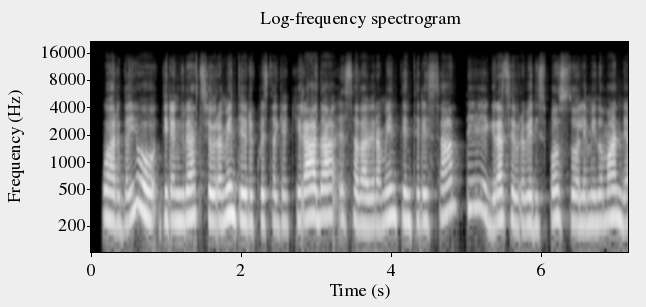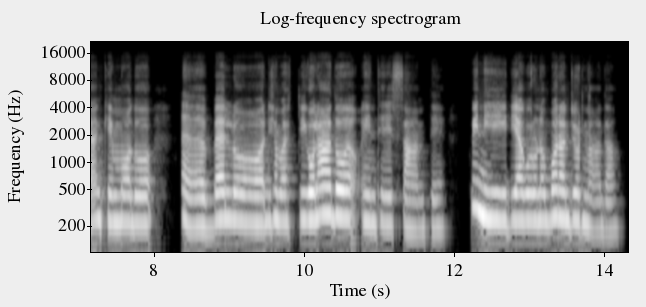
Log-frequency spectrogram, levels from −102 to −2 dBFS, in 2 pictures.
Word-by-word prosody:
Guarda, 225 -4 0
io 265 -2 +3
ti 235 - -1
ringrazio 240 +2 +1
veramente 230 +1 +3
per 220 -1 -2
questa 225 0 -5
chiacchierata, 240 +4 +2
è 245 - -6
stata 220 -3 -2
veramente 230 +5 -2
interessante. 260 +8 -3
Grazie 235 +3 0
per 210 0 -5
aver 210 0 -1
risposto 225 +3 -4
alle 215 0 -2
mie 215 0 -2
domande 230 +1 0
anche 230 0 -3
in 220 - -2
modo, 215 -1 -2 0.3
ehm, 200 -4 -3
bello 225 -1 +1
diciamo 225 +1 -3
articolato, 240 +3 +3
e 225 - -5
interessante. 195 -3 -9 0.3
Quindi, 240 -7 +4
ti 230 +2 -2
auguro 230 0 +1
una 225 0 -1
buona 240 +1 +2
giornata. 195 -5 -6
225 Hz, 140 wpm, -19 LUFS, 215-245 Hz, 0.3 s, Quindi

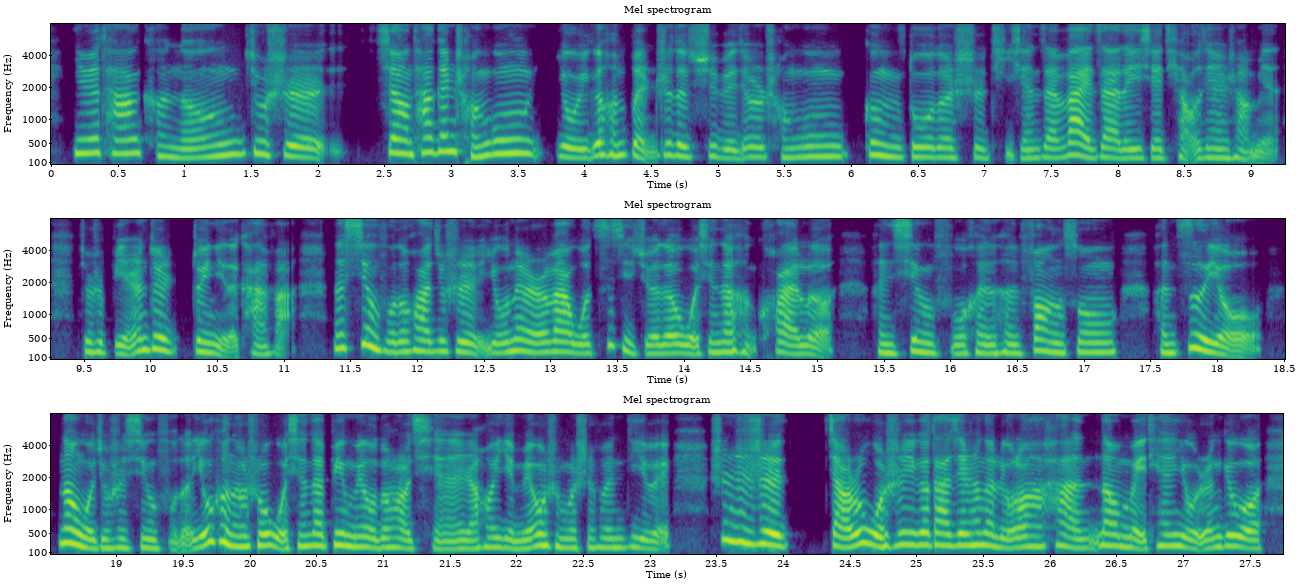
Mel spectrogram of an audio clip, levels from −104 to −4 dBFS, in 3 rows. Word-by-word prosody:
因 285 -1 0
为 295 - +2
它 285 0 +1
可 225 -5 -7
能 210 +7 -2
就 280 -2 -2
是 235 - -1 0.2
像 290 -3 +3
它 305 +4 +1
跟 325 +1 +2
成 225 -6 -1
功 280 0 +2
有 205 -4 0
一 185 - -2
个 245 +2 +3
很 250 -1 0
本 245 - -3
质 250 -2 -5
的 225 -2 +1
区 220 +1 -2
别， 185 -2 -4
就 200 +3 -5
是 205 - -2
成 200 -1 -8
功 220 +2 -3
更 230 -5 -1
多 205 0 -2
地 200 -1 -4
是 195 0 -8
体 265 - -13
现 185 -4 -7
在 195 -2 -3
外 245 -2 +3
在 195 -2 -2
的 185 - -3
一 190 - -1
些 190 0 -4
条 185 0 -8
件 190 -1 -4
上 185 -2 -6
面， - - -11 0.2
就 215 - -2
是 205 - -1
别 180 -3 -3
人 245 +6 +2
对 250 -4 +2
对 220 -2 +1
你 175 -4 -2
的 - - -5
看 170 0 -6
法。 - - -7 0.3
那 285 - +1
幸 295 +1 +3
福 215 -4 -3
的 210 +1 -1
话 230 -2 +2
就 225 +1 -2
是 210 -3 0
由 195 +1 -3
内 235 - +2
而 205 -2 +1
外， 215 -1 +5
我 185 -1 -1
自 345 - -7
己 245 - -4
觉 175 0 -3
得 185 +1 +2
我 170 -2 0
现 200 +3 -3
在 205 0 +2
很 210 -3 -6
快 200 -5 -1
乐、 170 -3 -3 0.3
很 190 -2 -1
幸 195 +2 0
福、 175 0 -6
很 180 -1 -3
很 190 -2 -2
放 210 -1 +1
松、 200 +1 -2 0.2
很 190 -1 -2
自 250 +2 +4
由， 185 - -2 0.2
那 290 -1 +7
我 200 -7 +5
就 185 +1 -2
是 190 0 -2
幸 185 +1 -2
福 160 -3 -13
的。 145 - -5
有 235 +9 +4
可 320 - +5
能 220 -3 +3
说 240 0 +4
我 220 - +2
现 225 +5 0
在 235 -1 +3
并 245 +1 +3
没 215 - +2
有 205 -2 +1
多 195 +1 -1
少 190 -3 0
钱， 170 0 -4
然 175 +2 -1
后 205 - -2
也 195 -3 -1
没 170 +2 -1
有 240 +5 +4
什 225 - -3
么 190 -1 -2
身 195 +2 -6
份 195 0 -2
地 195 -2 -3
位， 165 - -4 0.3
甚 360 -2 +1
至 295 -3 +5
是 250 -5 +7 0.3
假 200 -4 +4
如 265 +4 +5
我 225 -4 +7
是 240 +3 0
一 255 - +3
个 255 0 +5
大 245 -1 +4
街 245 +1 +3
上 250 - +4
的 245 -2 +3
流 195 -1 -1
浪 215 +1 +2
汉， 210 -6 -1
那 240 -1 +3
每 200 -7 +1
天 235 +6 0
有 205 -6 0
人 190 +3 -1
给 225 +1 +3
我 180 -5 +3
210 Hz, 295 characters per minute, -22 LUFS, 190-240 Hz, 0.3 s, 那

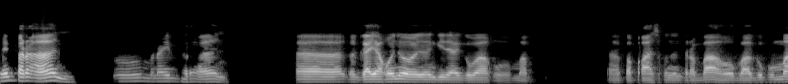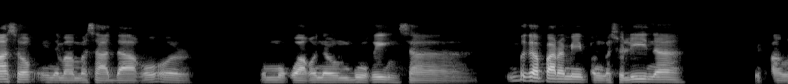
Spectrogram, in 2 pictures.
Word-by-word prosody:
May 170 +2 +4
paraan, 170 0 +8 0.5
oo 145 +2 -8
maraming 145 0 -6
paraan. 125 0 -2 0.7
Ah, 120 0 +3
kagaya 120 +1 +5
ko 125 - +6
no'n, 120 -3 +5
ang 115 -1 -1
ginagawa 110 -2 0
ko, 90 0 -10
map 95 0 -9 0.8
ah, 100 0 -9
papasok 100 +1 -1
ng 100 -2 -8
trabaho, 100 0 +1
bago 105 +2 -2
pumasok, 115 0 0
eh, 105 - -10
namamasada 100 -1 -3
ako - - -8 0.2
or 105 -1 -3 0.8
kumukuha 105 -1 -3
ako 105 - -4
ng 105 0 -1 0.2
booking 110 +1 -2
sa 100 - -7 0.9
kumbaga 180 -1 0
para 135 -3 +5
may 120 -1 -1
panggasolina, 115 +2 -3 0.7
may - - -15
pang 90 +1 -6
110 Hz, 130 wpm, -22 LUFS, 100-125 Hz, 0.9 s, paraan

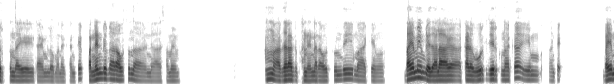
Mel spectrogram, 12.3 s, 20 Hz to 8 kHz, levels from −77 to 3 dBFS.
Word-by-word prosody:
దొరుకుతుందా, 110 0 -4 0.3
ఈ 110 - -9
టైంలో 105 0 -8
మనకు 100 -2 -15
అంటే, 100 +8 -8 0.2
12.30 140 +3 +2
అవుతుంది 135 +2 -4 0.2
అండి 105 0 -12
ఆ - - -12 0.2
సమయం. 105 0 -10 1.7
హ్మ్. 140 0 0
అర్ధరాత్రి 120 +1 +3
12.30 110 -1 -3
అవుతుంది. 125 +6 -5 0.2
మాకేమో 105 -1 -10 0.5
భయమేమి 165 +5 +5
లేదు 115 - +6
అలాగా 120 0 +5
అక్కడ 120 +3 0 0.2
ఊరికి 135 +1 0
చేరుకున్నాక 125 -2 0 0.3
ఎం 125 - -7 0.3
అంటే, 110 -2 -12 0.9
భయం 140 +1 +5
115 Hz, 115 wpm, -21 LUFS, 105-135 Hz, 1.7 s, లేదు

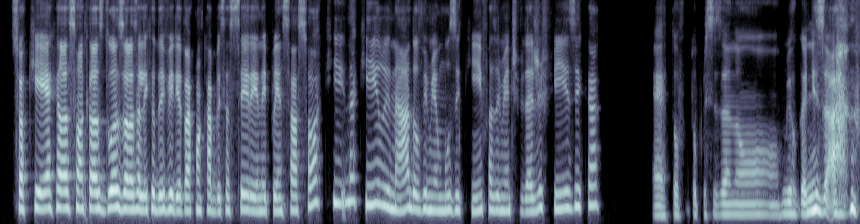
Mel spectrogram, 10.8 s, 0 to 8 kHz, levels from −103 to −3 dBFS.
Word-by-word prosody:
Só 210 - +2
que 215 +1 +1
é 210 - +6
aquela 220 0 +4
são 220 0 +1
aquelas 210 0 +4
2 225 +2 +5
horas 205 0 +6
ali 190 -1 +4
que - - -9
eu 210 - +2
deveria 195 -1 +2
estar 185 0 +2
com 190 - -5
a 195 - -1
cabeça 190 0 -3
serena 185 -1 0
e - - -5
pensar 185 +1 -3
só 245 +10 -2
aqui 295 0 -4
naquilo 280 -4 -2
e 235 - +1
nada, 205 +2 +1
ouvir 205 +1 -2
minha 190 -1 0
musiquinha 190 -1 -4
e - - -4
fazer 195 -3 -5
minha 185 0 -3
atividade 175 +2 -4
física. 230 +4 -4 0.7
É, 125 -1 -6
tô 130 +2 -11
tô - - -12
precisando 140 -1 -8
me 150 +1 -3
organizar. 155 +4 +3
195 Hz, 210 wpm, -23 LUFS, 180-220 Hz, 0.7 s, é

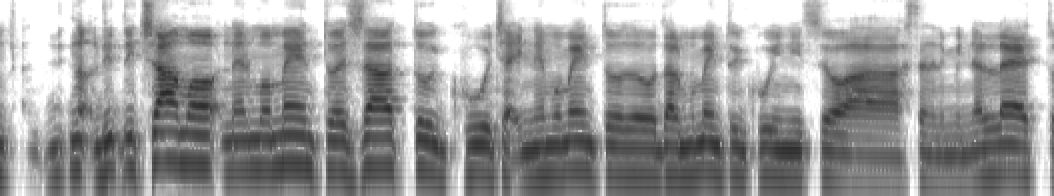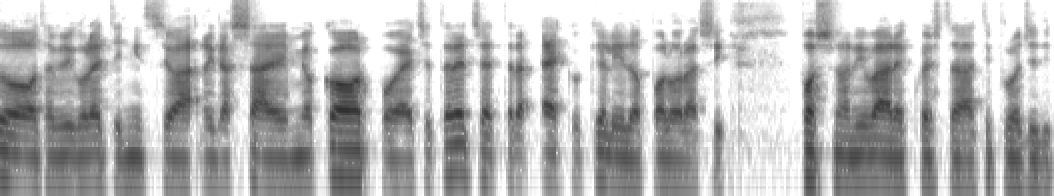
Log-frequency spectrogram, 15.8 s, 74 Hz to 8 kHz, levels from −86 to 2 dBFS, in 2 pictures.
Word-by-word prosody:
a 220 - -27
n 125 - -10
no 140 0 +1
di 135 +4 0
diciamo 165 +2 +6
nel 140 +1 -1
momento 145 -1 +1
esatto 150 +2 +3
in 125 -4 -1
cui 125 +1 -2
cioè 125 - -1
nel 115 +2 -1
momento 125 -2 0
dal 120 +1 +2
momento 125 0 0
in 115 -2 -2
cui 120 +1 -4
inizio 115 -1 0
a 100 -1 +3
stendermi 100 0 -7
nel 115 +4 -2
letto, 115 -5 +2
tra 100 0 -10
virgolette, 100 +1 -5
inizio 95 0 -8
a 95 -1 0
"rilassare 95 0 -2
il 95 - -11
mio 100 +1 -7
corpo", 115 -3 +2
eccetera, 90 +7 -3
eccetera, 135 - -5
ecco - - -3
che 110 - -8
lì 100 -2 -5
dopo 95 +1 -5
allora 90 -2 -3
sì, - - -11 0.5
possono 105 -1 -2
arrivare 100 -1 -1
questa 90 -2 -6
tipologia 90 -1 -9
di 85 0 -15
115 Hz, 165 wpm, -23 LUFS, 95-130 Hz, 0.5 s, diciamo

